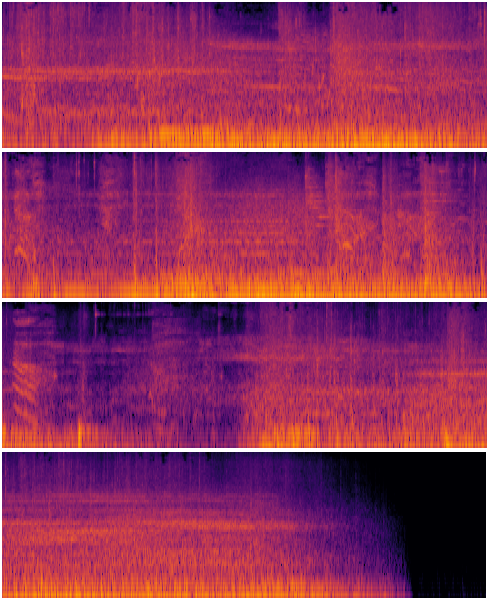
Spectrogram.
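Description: Heavy rubble crashes and tumbles down loudly.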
